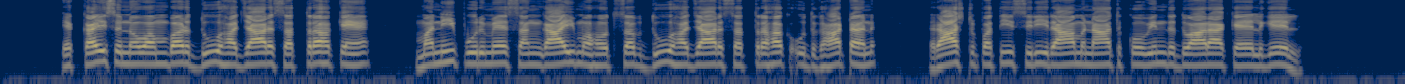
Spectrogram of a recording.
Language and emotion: Maithili, neutral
